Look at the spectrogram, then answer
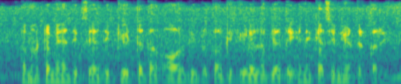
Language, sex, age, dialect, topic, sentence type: Hindi, male, 31-35, Awadhi Bundeli, agriculture, question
